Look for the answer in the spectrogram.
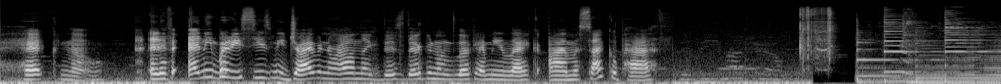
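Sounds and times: car cabin hum: 0.0s - 8.0s
acoustic guitar music: 0.0s - 10.0s
phone camera shutter click: 8.0s - 8.5s.

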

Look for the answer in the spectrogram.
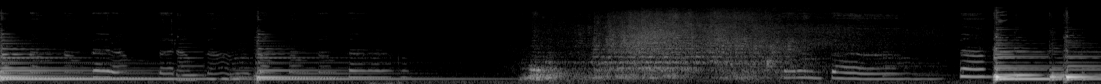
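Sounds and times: ukulele chord: 0.0s - 4.1s, 9.6s - 11.0s
toilet flushing: 5.1s - 9.4s.

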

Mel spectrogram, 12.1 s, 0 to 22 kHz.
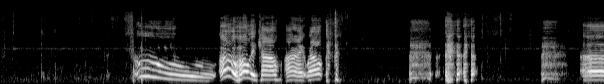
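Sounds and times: man's long exclamation: 2.7s - 5.0s, 11.6s - 12.0s.

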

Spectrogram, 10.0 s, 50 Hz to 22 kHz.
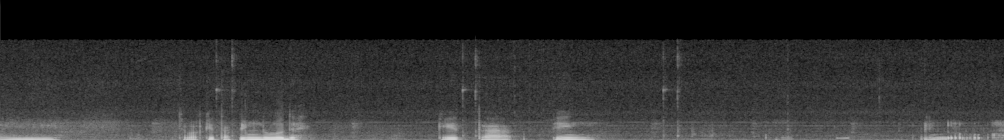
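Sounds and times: man humming or grunting: 9.2s - 10.0s.

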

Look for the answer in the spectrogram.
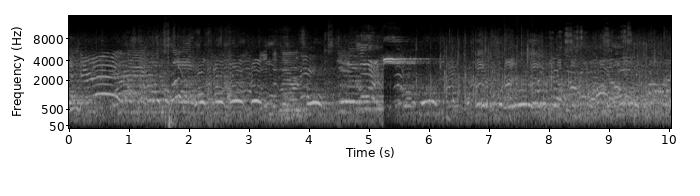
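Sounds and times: people shouting: 0.0s - 5.2s.

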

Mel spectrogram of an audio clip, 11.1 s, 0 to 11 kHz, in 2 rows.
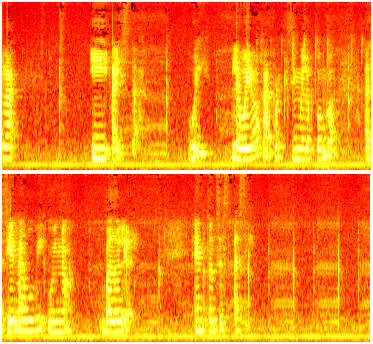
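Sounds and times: steady low hum: 0.0s - 11.0s
breast pump motor pulsing: 1.4s - 11.0s.

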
